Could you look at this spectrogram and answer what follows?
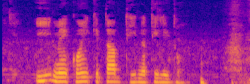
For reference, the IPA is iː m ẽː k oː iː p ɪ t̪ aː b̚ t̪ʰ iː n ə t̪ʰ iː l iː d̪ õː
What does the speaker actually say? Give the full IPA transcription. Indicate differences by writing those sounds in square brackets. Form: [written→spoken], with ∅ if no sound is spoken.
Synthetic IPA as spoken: iː m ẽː k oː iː [p→k] ɪ t̪ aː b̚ t̪ʰ iː n ə t̪ʰ iː l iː d̪ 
